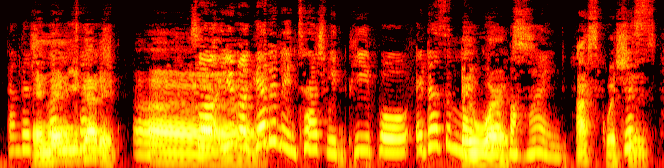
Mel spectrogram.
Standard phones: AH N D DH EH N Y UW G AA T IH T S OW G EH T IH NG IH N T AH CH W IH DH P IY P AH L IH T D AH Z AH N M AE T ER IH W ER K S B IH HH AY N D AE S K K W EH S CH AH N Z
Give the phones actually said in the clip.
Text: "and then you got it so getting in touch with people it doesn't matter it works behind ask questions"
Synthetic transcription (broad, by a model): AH N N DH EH N Y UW G AA T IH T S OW G EH T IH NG IH N T AH CH W IH DH P IY P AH L IH T D AH Z AH N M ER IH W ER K B IH HH AY N D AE S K K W EH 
